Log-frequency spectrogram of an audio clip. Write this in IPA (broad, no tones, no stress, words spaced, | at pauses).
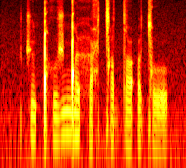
t͡ʃũǃʰuʒ ŋ͡ǃəhəħ ǀədtˤɤ ʔoǀo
